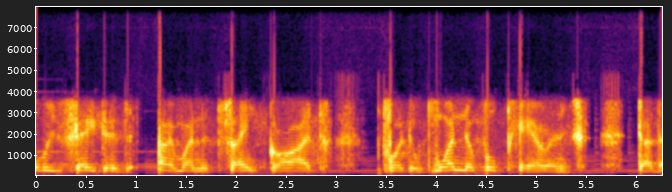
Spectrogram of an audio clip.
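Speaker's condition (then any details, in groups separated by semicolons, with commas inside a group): Cerebral palsy; from birth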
